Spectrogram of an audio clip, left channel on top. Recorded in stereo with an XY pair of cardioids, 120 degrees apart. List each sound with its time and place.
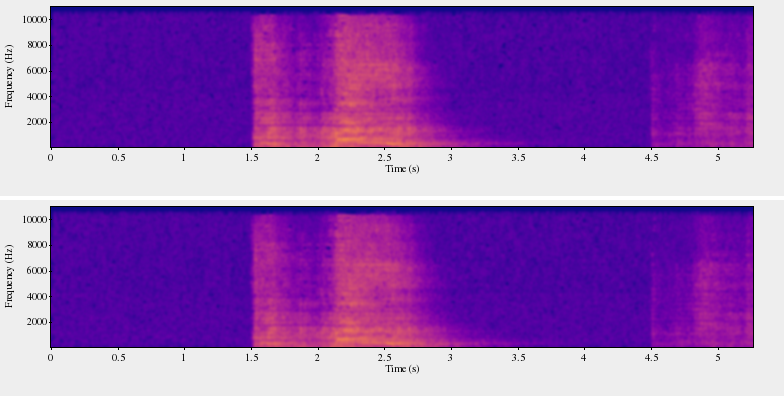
1.5 s a zipper: 15° left, 3 m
